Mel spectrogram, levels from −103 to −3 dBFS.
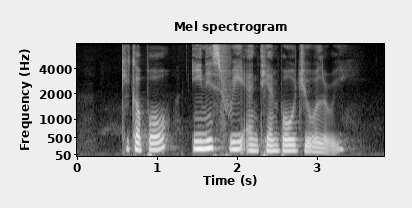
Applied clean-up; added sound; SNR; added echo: none; none; none; none.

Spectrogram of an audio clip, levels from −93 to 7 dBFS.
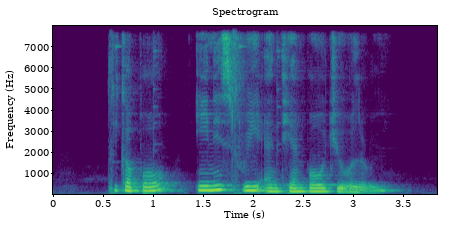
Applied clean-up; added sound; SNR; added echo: neural separator model SepFormer DNS4.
